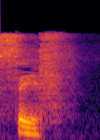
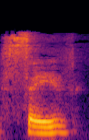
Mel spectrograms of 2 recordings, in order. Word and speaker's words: save: Banyak orang eh pronounce this as safe. Safe. Nah, kalau safe itu s a f e bukan v ya. Kalau ini save itu save. Save the ve ada-nya di situ. Bukan f tapi the save.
